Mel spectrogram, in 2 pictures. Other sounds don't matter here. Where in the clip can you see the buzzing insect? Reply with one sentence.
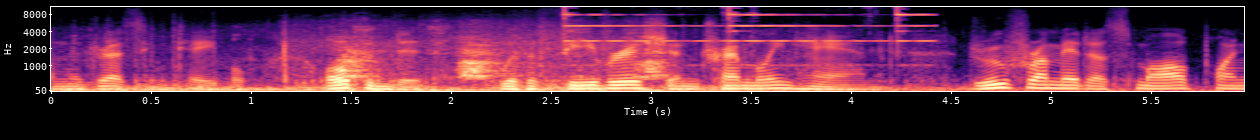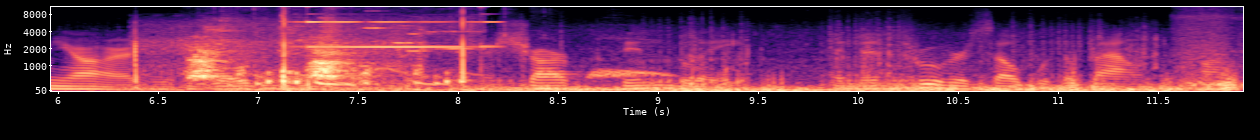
The buzzing insect can't be heard in this clip.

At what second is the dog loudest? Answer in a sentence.
The loudest moment of the dog is at 7 seconds.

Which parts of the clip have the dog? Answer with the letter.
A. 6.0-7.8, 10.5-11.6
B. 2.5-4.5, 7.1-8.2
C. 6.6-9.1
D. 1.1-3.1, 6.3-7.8
D.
